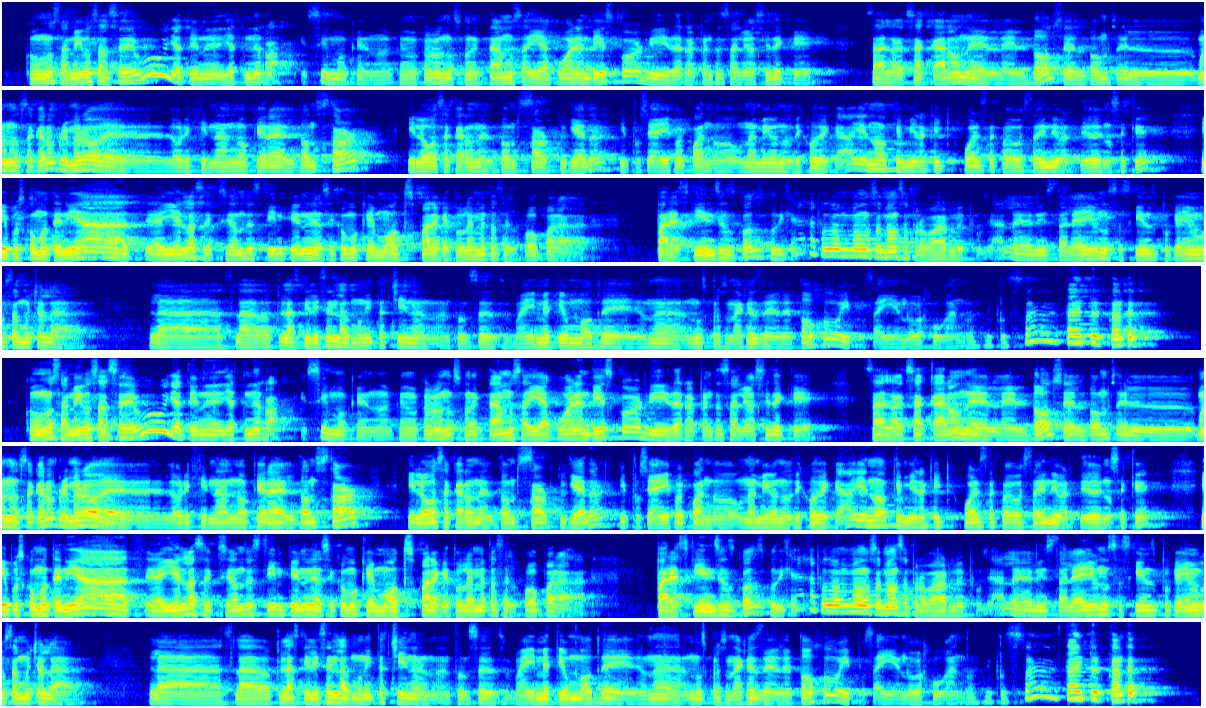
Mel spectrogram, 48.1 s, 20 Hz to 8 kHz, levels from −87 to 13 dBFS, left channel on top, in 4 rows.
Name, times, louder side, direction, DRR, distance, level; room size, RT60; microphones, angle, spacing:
voice 1, 0.3-2.8 3.1-8.1 8.7-15.6 16.1-23.5 24.0-29.9 30.6-36.9 37.5-47.5, right 2 dB, 70° right, 5 dB, 2.3 m, -27 dB
28.0 x 21.5 x 7.5 m, 0.64 s
head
